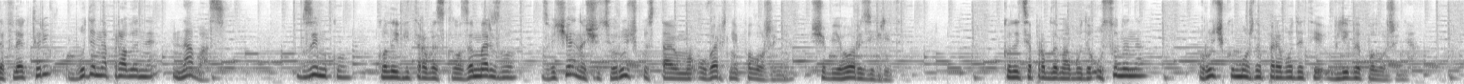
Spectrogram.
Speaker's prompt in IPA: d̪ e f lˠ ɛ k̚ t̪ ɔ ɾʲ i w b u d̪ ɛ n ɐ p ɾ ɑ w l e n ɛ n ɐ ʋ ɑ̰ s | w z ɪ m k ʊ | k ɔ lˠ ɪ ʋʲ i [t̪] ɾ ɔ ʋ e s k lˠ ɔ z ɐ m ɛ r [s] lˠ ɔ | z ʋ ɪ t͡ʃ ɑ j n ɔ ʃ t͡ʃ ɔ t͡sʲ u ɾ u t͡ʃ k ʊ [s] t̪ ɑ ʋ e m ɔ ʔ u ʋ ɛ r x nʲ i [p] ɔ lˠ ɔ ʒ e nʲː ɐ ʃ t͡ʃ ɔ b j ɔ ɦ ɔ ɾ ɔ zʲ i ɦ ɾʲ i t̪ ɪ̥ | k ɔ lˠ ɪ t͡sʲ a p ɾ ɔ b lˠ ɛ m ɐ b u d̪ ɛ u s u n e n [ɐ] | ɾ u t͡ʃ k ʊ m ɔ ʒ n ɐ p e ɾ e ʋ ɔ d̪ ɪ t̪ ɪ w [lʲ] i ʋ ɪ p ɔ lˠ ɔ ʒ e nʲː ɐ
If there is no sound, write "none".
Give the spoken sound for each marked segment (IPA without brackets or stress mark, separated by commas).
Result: t̪, z, s, p, ɐ, lʲ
